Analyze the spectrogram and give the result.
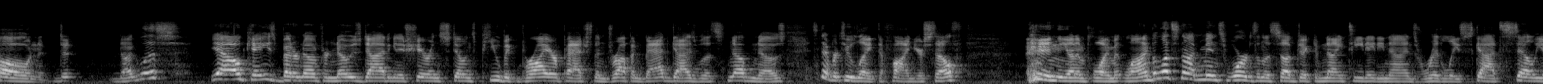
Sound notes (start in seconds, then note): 10.3 ahem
